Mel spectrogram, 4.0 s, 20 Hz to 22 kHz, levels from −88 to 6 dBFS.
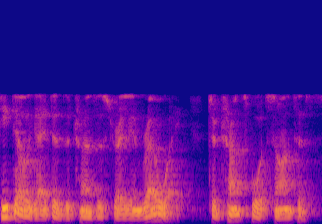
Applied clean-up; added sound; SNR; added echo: none; none; none; reverberation time 0.7 s.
